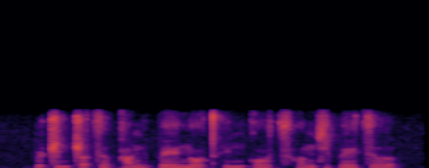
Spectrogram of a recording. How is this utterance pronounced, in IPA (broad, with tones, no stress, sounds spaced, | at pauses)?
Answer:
p y˥˩ ʈ͡ʂ ə˧˥ n ʈ͡ʂ ɤ̰˨˩ t͡s ɹ̩˥˩ k ɑ̰˨˩ ŋ i˥ p e˥ ɪ̯ n̪ o˥˩ ʊ̯ t̪ʰ i˧˥ ŋ k o˧˥ ʊ̯ t͡sʰ ɤ̰˨˩ ŋ ɕ i˦ p e˥ ɪ̯ t͡s ɹ̩˥˩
